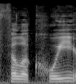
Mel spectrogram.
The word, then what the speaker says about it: filioque: And when we're speaking of this controversy, it's referred to, isn't that the filioque or filioque? How do you pronounce that? – Filioque. – Filioque? – Uh-huh.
